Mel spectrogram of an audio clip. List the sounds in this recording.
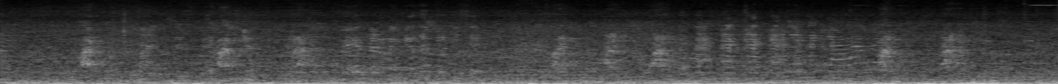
person or small group talking, dog barking or whining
